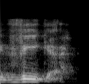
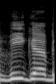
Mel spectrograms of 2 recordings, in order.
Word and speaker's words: Vega: Dean is right if we live 3,000 years ago. – Oh, snap. He does have like a very old iPhone. – That's the classical pronunciation. – Okay. – The old pronunciation. – He's happy with that. He's making motions like, this is great. – Yeah. Most people today say Vega, okay, rather than Vega.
